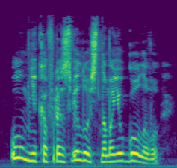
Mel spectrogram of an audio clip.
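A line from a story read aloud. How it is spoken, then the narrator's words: Sighing. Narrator (Russian): вздохнула Кондрашкина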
